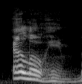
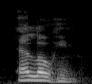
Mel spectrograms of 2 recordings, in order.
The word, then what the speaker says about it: Elohim: Elohim. That's how you pronounce it. Elohim. Him. Think of the H-E-E-M. Elohim.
